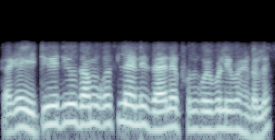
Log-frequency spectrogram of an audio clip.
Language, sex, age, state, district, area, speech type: Assamese, male, 18-30, Assam, Dibrugarh, rural, conversation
